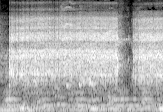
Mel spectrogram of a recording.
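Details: Young male Sulphur-crested cockatoo, hand-fed two to three times a day and a big eater, begging loudly for food: a continuous harsh, rasping screech, briefly broken after two seconds before resuming.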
